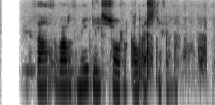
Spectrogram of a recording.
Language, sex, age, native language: Icelandic, male, 11, Icelandic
